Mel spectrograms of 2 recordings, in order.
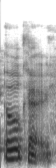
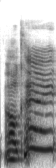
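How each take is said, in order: First: Said in the usual way. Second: Okay lifted high and light; high sing-song okay. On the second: Real, not acted. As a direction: sing it up high like a cheerful hello. Settling in before the livestream.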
